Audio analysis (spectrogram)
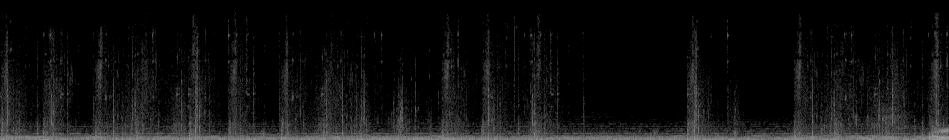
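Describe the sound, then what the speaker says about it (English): Footsteps in the video game Stalker Gamma: steady, rhythmic, fairly close thuds running through the whole stretch over a constant low ambient hum. "I heard footsteps."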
